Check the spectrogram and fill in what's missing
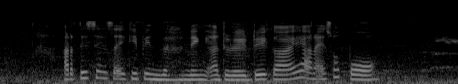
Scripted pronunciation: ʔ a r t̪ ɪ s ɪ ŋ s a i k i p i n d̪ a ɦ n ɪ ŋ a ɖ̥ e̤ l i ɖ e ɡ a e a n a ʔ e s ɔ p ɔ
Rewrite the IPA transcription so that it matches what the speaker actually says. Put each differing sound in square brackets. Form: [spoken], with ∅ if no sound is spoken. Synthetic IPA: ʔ a r t̪ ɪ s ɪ ŋ s a i k i p i n d̪ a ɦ n ɪ ŋ a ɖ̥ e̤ l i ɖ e [k] a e a n a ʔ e s ɔ p ɔ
